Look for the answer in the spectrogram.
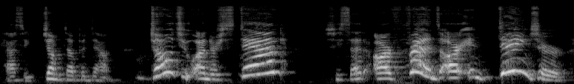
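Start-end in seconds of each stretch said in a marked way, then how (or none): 1.5-2.8 high, loud, insistent question; exasperated urging. A narrator's reading. Cassie jumping, urging the others. 3.7-5.7 loud, high, drawn-out alarm; urgent warning. A narrator's reading. Cassie urging a rescue.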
